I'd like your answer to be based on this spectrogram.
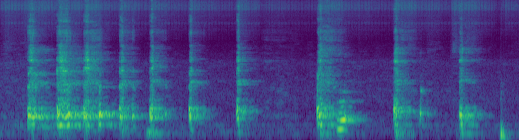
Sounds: Cough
